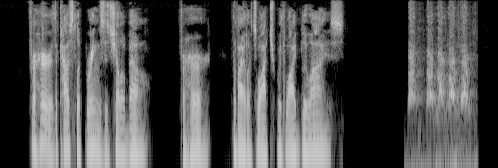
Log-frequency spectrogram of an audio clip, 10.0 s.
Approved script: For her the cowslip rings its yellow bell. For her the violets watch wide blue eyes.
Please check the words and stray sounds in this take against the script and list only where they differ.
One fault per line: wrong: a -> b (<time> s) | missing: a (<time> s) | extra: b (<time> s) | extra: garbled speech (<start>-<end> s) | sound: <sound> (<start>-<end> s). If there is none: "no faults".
extra: with (5.5 s)
sound: bark (8.1-9.6 s)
